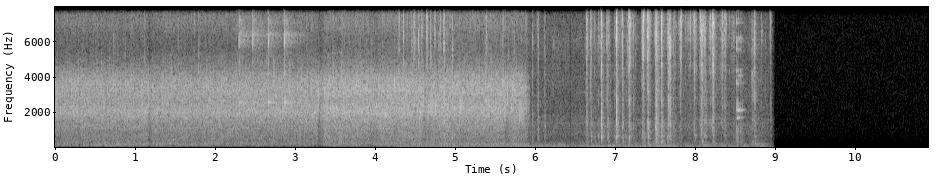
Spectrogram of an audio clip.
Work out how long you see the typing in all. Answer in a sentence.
The typing can be heard for 5 seconds in total.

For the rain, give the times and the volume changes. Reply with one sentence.
You can hear the rain from 0.0 to 6.0 s, at a steady volume.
